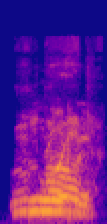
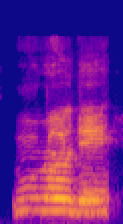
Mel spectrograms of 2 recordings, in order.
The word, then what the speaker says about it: Mrode: Professor Raphael Raphael Mrode.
